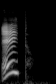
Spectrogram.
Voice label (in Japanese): "エイト", カウント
